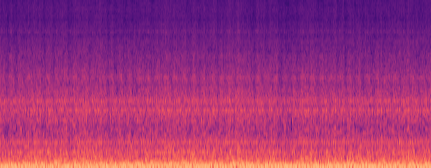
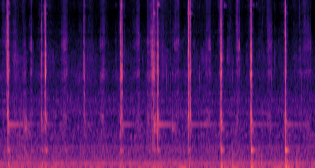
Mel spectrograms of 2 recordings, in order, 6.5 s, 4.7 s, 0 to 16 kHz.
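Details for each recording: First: International 4700 with 7.3 L 444E diesel, just fitted with a new turbo and coolant topped off; deep, even rumble at steady idle, no knocks, whistles or hunting. Normal idle after turbo install. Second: Turbo off an International 4700 444E truck, spun by hand with engine off: dry gritty whirr and scraping ticks fading as it slows; damaged turbine fins, shot bearing, wheel touching housing sidewall; turbo being replaced.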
